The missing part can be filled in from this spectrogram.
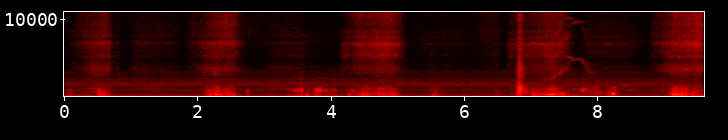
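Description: Repeated rough snores with snorting breaths, about four in ten seconds, over steady background hum; snoring.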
